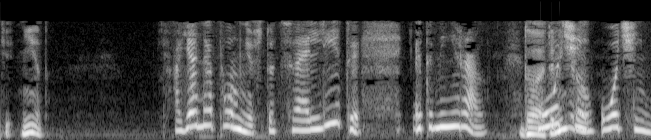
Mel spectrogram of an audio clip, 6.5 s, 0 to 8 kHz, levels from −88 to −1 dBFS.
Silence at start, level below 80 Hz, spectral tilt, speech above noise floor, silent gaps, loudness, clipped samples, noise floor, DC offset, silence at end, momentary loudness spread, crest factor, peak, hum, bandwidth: 0.05 s; -54 dBFS; -11.5 dB/octave; 40 dB; none; -15 LUFS; under 0.1%; -54 dBFS; under 0.1%; 0 s; 13 LU; 16 dB; 0 dBFS; none; 5.2 kHz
